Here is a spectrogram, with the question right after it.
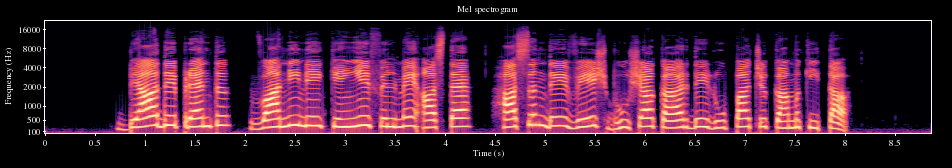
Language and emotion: Dogri, neutral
